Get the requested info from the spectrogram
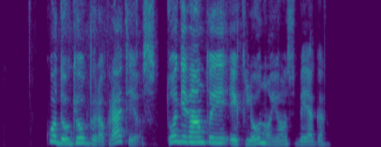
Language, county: Lithuanian, Klaipėda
